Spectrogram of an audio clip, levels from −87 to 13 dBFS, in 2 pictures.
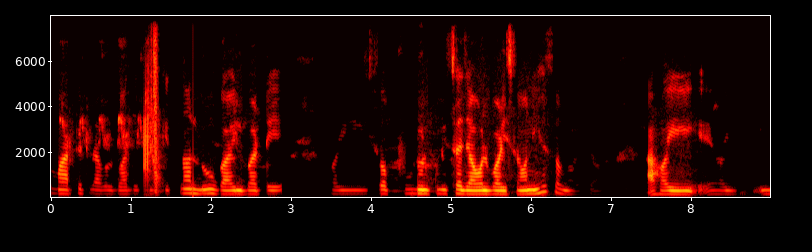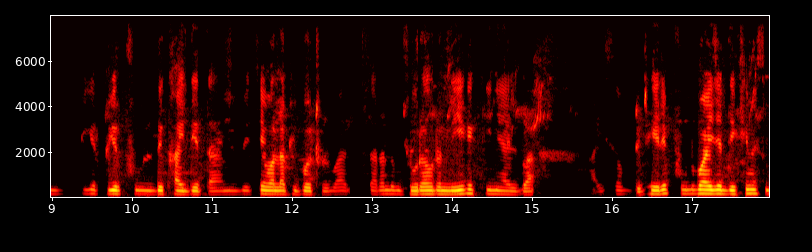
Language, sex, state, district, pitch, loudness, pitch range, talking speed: Bhojpuri, female, Bihar, Gopalganj, 160 Hz, -27 LUFS, 155-185 Hz, 130 wpm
